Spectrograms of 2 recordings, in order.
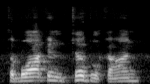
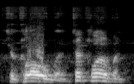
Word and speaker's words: Tacloban: About 6 hours south of Toblacan. How do you say it? Tacloban.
